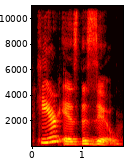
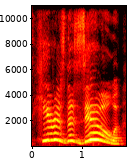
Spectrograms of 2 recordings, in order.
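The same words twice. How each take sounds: First: It is said calmly, falling like a statement. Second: It is said loudly and excitedly, like an exclamation. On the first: It simply tells something. The speaker calls it right. "So we read it just like this" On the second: It expresses strong feeling. The speaker calls it wrong. "or an exclamation mark sentence"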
